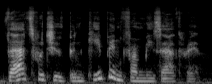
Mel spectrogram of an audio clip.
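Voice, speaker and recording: A woman's voice: low voice, expressive, a little fast, bright, forceful tone, slightly rough, exaggerated voice. A woman voicing her young female elf mage hero, speaking firmly and earnestly.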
